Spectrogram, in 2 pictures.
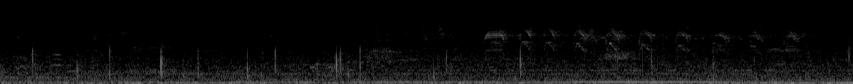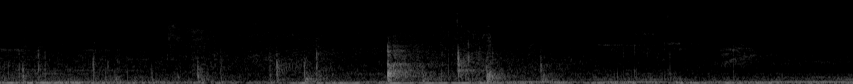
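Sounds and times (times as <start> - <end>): birds calling: 3.6 - 9.1.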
